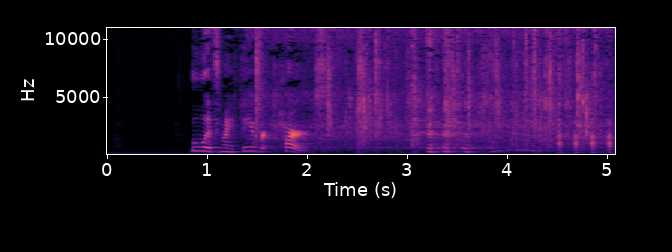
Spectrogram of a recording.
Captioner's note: laughs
